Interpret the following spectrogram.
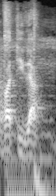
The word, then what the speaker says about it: batida: Pásame la nata batida. ¿Qué has dicho? No hay tarta sin nata batida. ¿Batida? Batida, sí. ¿Dirás batida? Sí, batida. Lo pronuncias mal, ¿por qué lo dices como si fuera con V?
